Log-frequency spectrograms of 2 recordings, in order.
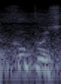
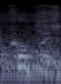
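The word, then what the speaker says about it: Cowper's: think these are the cus glands or bulbo urethal glands that's another name of the uh bulbo urethal glands are the coas glands which is spelled c WP R apostrophe s in other words you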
